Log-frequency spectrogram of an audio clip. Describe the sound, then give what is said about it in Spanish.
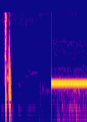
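A sharp click of a phone hanging up on a caller to the Luis Jiménez Show, a Spanish-language call-in show, a brief pause, then a loud, steady dial tone that drones at one mid pitch without a break until the end. “Te voy a colgar.”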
